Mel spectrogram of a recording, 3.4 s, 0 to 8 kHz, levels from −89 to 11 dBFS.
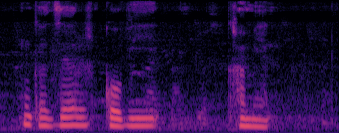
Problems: low volume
